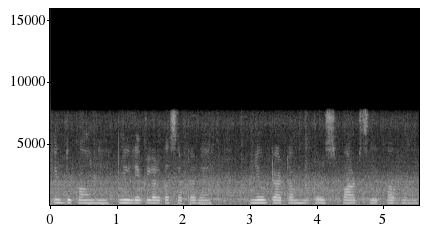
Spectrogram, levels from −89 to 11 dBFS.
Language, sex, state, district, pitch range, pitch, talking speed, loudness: Hindi, female, Bihar, West Champaran, 220-230 Hz, 225 Hz, 160 wpm, -16 LUFS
